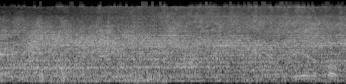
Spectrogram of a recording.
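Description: A Delta Boeing 757 jet airliner at Long Beach airport, its engines giving a loud, steady broadband roar and whine close by, with a voice briefly over it.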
